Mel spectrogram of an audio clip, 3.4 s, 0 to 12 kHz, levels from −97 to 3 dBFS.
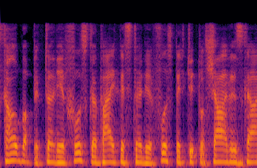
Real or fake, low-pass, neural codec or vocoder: fake; 7.2 kHz; codec, 16 kHz, 1 kbps, FunCodec, trained on Chinese and English, 50 frames a second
